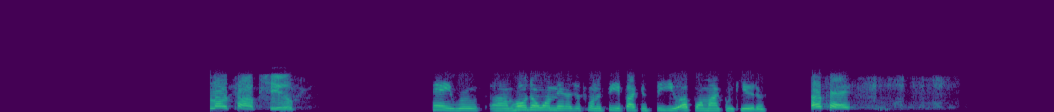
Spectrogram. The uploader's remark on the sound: Divas For Christ Teleconference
